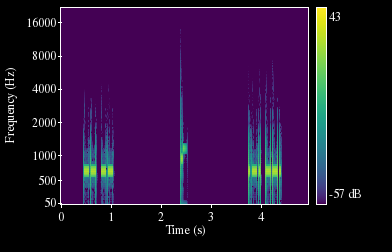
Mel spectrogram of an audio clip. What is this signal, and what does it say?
Morse code, heard as a keyed tone, about 34 wpm, 700 Hz. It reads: MM RG
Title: Top Two Letter Combinations in Words 35wpm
